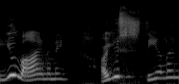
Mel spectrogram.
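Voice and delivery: high-pitched mock accusation; accusing mother. Mother suspecting her child of stealing, mock accusing. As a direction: act out a suspicious mom's grilling.

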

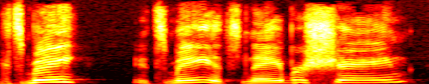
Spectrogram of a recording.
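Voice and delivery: high, urgent calling voice. Retold or imitated. Neighbor sticks his hand out to wife, calling out. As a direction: imitate announcing yourself round a corner. Retold calling out to armed homeowner.

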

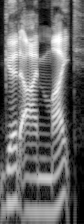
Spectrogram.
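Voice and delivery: put-on Australian with rising MATE; Australian accent. Shown as a demonstration. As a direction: echo an Australian greeting, lifting "mate". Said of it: "an inflection that goes up".

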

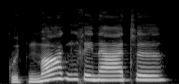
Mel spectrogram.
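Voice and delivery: calling out high and loud from the window. Acted. Girl calls good morning down to the neighbour, loud. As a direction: shout the greeting down to the street. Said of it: "rufe ich laut hinunter".

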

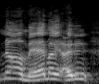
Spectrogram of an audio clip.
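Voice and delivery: high whiny denial; guy lying about his wet shoes, high whine. Acted. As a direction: deny it in a high, defensive voice. Denying wet shoes, voiced guy.

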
